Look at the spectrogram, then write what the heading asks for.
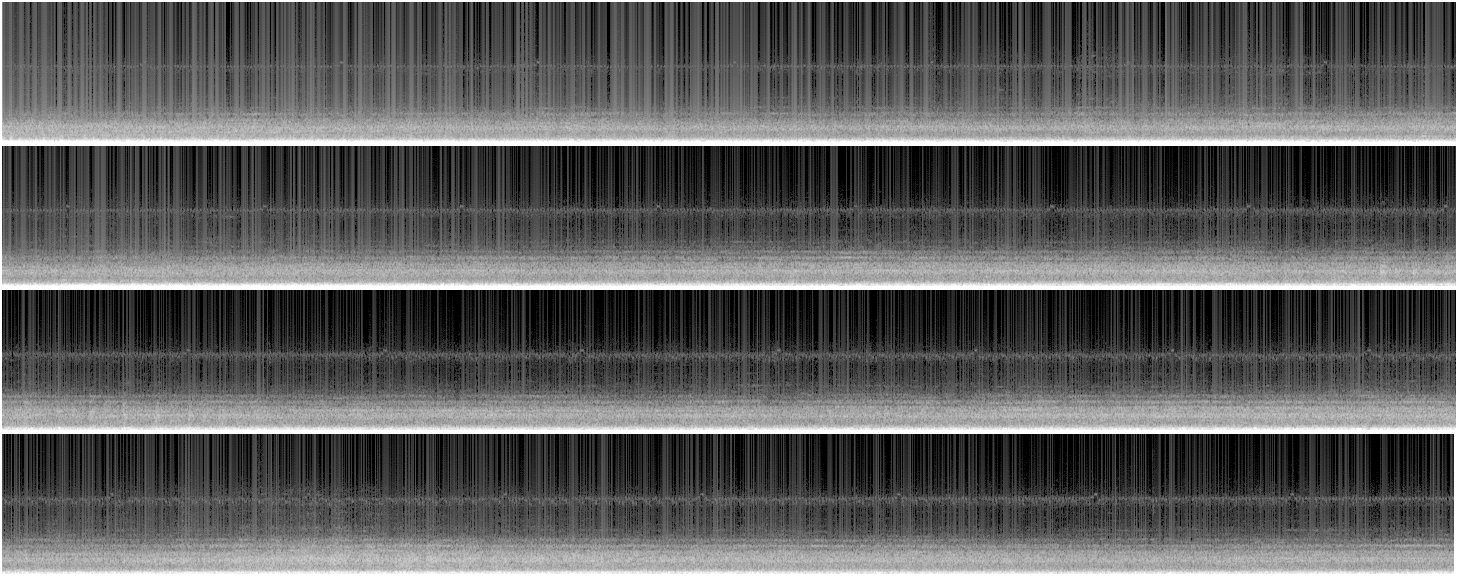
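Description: Freight train passing: a diesel locomotive's low rumble fades over the first few seconds, leaving the steady roll and rattle of ballast hopper cars' wheels on the rails.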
